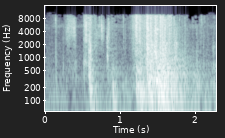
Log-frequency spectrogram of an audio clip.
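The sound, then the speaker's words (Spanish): A pistol is tossed into a metal dumpster on a dark street. A few sharp, hollow thuds are followed by a longer, noisy metallic rattle. “Tira la pistola a un contenedor.”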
